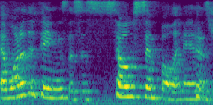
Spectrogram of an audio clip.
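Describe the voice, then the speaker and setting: Noticeable background noise and audible room echo surround a woman speaking at a high pitch with lively intonation. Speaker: outgoing club president. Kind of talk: farewell speech. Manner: fast.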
